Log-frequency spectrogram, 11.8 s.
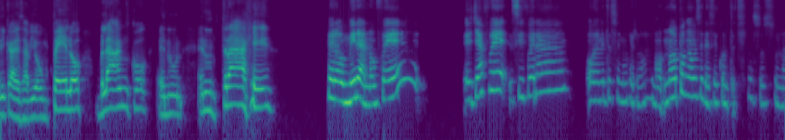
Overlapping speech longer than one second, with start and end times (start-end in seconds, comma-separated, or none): none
